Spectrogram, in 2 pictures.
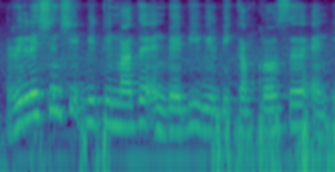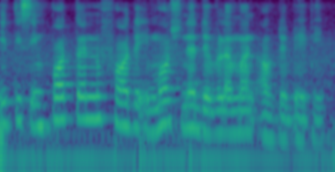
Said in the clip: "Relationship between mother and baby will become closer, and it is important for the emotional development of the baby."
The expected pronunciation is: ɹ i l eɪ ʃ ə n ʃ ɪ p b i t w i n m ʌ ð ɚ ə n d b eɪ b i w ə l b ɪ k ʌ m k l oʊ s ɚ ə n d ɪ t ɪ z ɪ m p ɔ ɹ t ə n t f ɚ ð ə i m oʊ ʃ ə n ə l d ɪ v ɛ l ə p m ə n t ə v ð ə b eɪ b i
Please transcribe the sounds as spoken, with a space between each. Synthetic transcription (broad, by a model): ɹ i l eɪ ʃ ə n ʃ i p b i t w i n m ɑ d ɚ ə n b eɪ b i w ə l b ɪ k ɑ m k l oʊ s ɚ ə n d ɪ t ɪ s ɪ m p ɔ t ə n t f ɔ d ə i m oʊ ʃ ə n ə l d ɪ v ɛ l ə p m ə n t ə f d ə b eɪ b i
